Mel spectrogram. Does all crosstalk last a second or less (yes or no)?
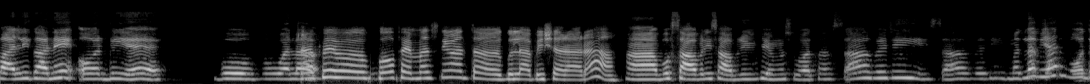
yes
